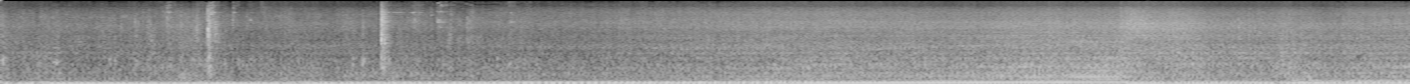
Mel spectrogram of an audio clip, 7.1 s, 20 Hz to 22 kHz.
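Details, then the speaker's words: 1976 Ford F250 with turbocharged 331 engine, previously weak, after finding the fault: deep strong pull under load reaching about 15 psi boost, note climbing steadily, no misses, surging or rattles; healthy boosted acceleration. "That's way better. I don't know what I got to give me a boost gauge. I I mean, this thing yows up."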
